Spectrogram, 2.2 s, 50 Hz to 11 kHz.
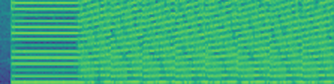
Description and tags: sample of gameboy with 32mb card and i kimu software
layer, game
